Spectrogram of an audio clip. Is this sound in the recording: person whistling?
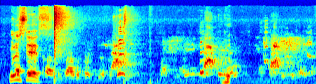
no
